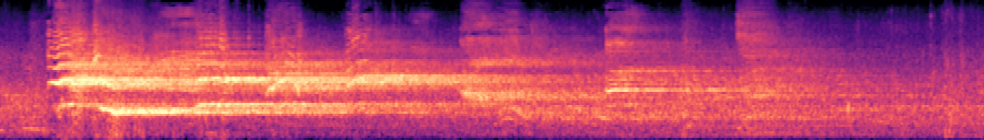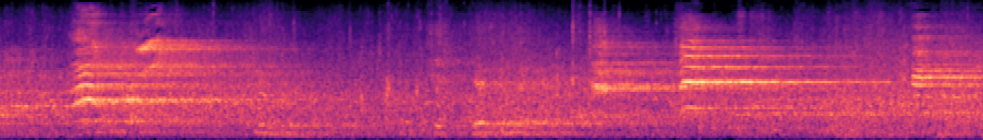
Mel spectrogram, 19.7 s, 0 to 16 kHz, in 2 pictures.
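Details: Belugas Nana and Niko during a training session at Port of Nagoya Public Aquarium, 7 October 2018, indoors. Bursts of harmonic, squealing tones recur throughout, some long and level, others short and rising, with room echo between them.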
